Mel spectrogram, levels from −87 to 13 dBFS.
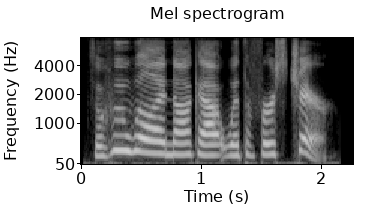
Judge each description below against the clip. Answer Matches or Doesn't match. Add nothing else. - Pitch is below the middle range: Doesn't match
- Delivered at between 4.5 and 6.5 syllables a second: Matches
